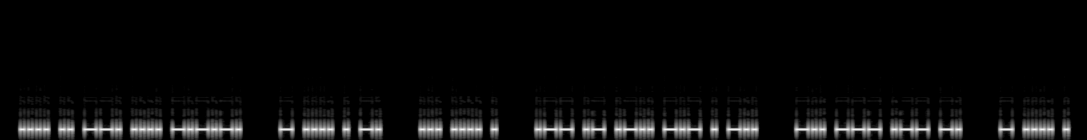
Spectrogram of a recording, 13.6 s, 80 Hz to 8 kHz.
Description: Morse code, heard as a keyed tone, about 24 wpm, 700 Hz. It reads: HIGH; THEN SHE WALKED DOWN THE
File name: 07-Chapter-07 24 WPM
